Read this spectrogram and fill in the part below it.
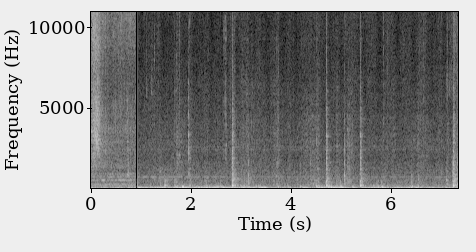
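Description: Hands squish and knead something in a metal bowl.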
